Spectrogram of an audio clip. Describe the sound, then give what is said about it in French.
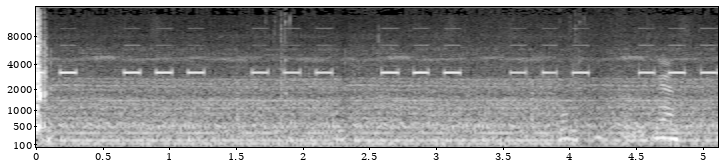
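A pager beeps in quick bursts of three short, high-pitched tones, repeating steadily with brief pauses, heard over a low, continuous engine-like rumble, in the desert where a police team is examining torn clothing at a crime scene. “Alors que l'équipe examinait les vêtements déchirés à la recherche d'un indice, un son strident se fit entendre le silence du désert venait d'être brisé par la sonnerie d'un téléavertisseur.”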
